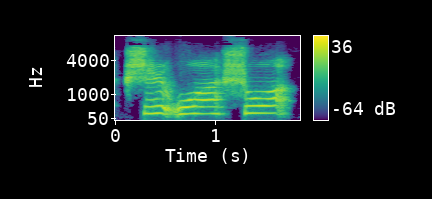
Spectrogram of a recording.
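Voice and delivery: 是我说 slowly, initial and final joining into 说; drawn-out 是我说, piece by piece; put together. Shown as a demonstration. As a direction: blend 是, 我 into 说, stretched and level. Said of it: "So put them together".

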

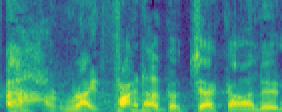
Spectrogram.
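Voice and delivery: low, weary giving in; mock grudging surrender. Husband giving in to wife, low and grudging. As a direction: imitate a reluctant husband relenting.

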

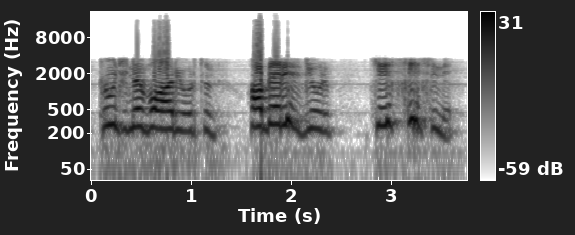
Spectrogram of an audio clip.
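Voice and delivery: loud, stern telling-off; scolding father. Acted. Father watching news scolds Tunç, angry and loud.

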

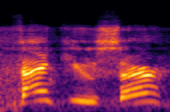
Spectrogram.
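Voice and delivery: high, eager little engine voice; pitched well up, bright storybook reply; Thomas. A narrator's reading. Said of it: "said Thomas".

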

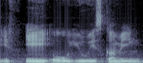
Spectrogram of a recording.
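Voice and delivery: normal talking voice

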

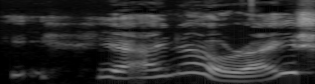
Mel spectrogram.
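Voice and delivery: high-pitched eager agreement; excited agreement. Acted. Toga agrees crazy is sexy, excitedly. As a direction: squeal it as an eager question.

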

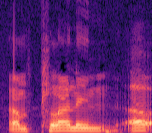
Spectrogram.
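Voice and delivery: ordinary talk

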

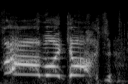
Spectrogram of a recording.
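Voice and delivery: very high, loud, slow shriek; squealing oh my God at a sudden kill; shocked shout. Real, not acted. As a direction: scream it in disbelief.

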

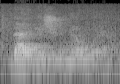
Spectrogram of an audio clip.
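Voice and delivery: normal talking voice

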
